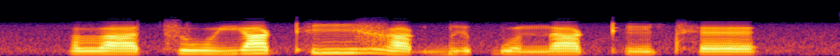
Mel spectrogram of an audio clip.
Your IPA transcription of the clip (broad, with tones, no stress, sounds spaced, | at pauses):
β a˨ t͡s uː˨ j a˦ kʼ iː˦ ɣ a˨ ɡ͡b ɪ˦ ɓ ʊ˨ n a˦ kʼ ĩ˨˦ tʰ ɛ˦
